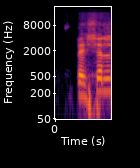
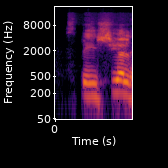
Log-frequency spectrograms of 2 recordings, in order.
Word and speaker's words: spatial: Preserve, preservation of द स्पेशियल arrangement, स्पेशल नहीं है ना, स्पेशियल है, स्पेलिंग क्या होगी? SPATIAL, नॉट SPECIAL, वो तो स्पेशल हो गया।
